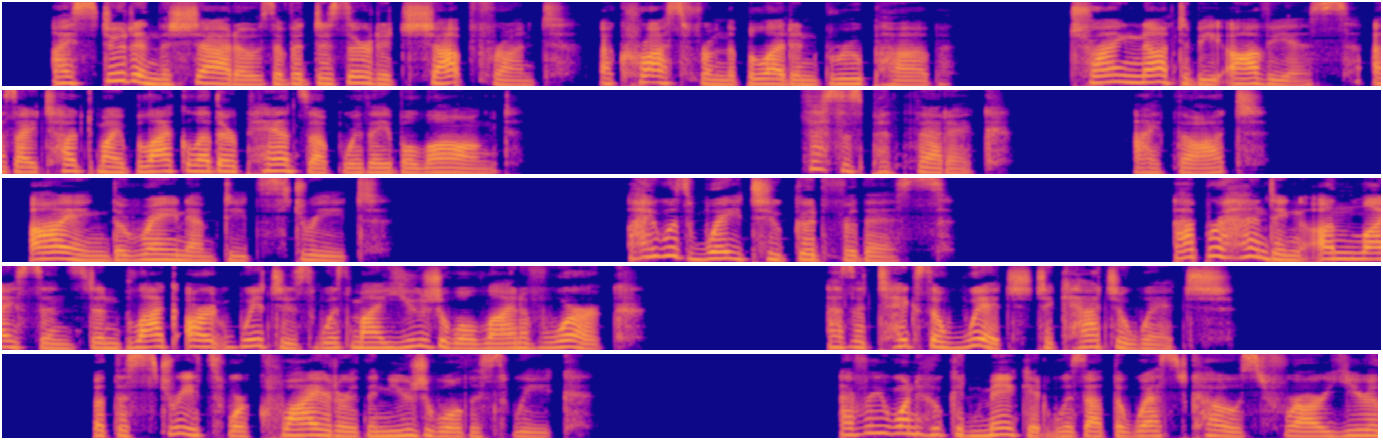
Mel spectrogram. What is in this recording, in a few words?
Audiobook Narration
